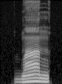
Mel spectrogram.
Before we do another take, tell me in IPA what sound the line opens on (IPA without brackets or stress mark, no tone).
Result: b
